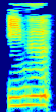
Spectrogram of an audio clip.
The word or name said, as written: inu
